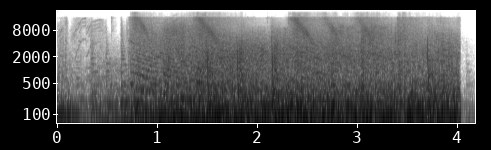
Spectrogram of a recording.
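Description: Missile salvo explosions from the Robocraft video game, a dense, continuous barrage of booming blasts rolling together for about three seconds at high volume before cutting off abruptly.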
